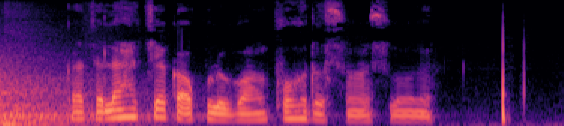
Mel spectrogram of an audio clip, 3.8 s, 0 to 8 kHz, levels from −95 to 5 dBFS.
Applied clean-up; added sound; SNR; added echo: none; Slam; 11 dB; none.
